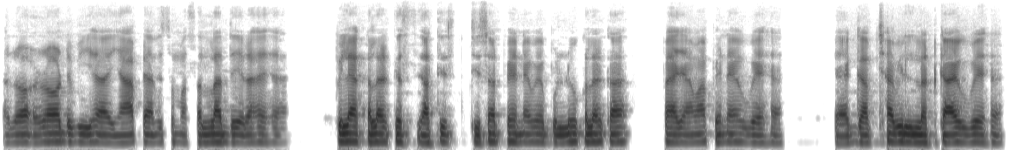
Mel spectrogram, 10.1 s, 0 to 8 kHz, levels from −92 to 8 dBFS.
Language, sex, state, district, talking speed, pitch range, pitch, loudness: Hindi, male, Bihar, Muzaffarpur, 190 wpm, 105-110 Hz, 110 Hz, -18 LUFS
